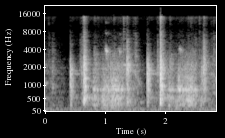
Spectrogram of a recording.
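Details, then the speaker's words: New, supposedly never-run engine (one of a Ryobi 212, Baja 196, Briggs & Stratton 950 S Series 208) makes a dry scrubbing rasp on each recoil pull instead of a clean whir; owner first suspected the pump. "This one makes a funny sound when you pull it, and we're not sure what the sound is."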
